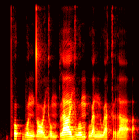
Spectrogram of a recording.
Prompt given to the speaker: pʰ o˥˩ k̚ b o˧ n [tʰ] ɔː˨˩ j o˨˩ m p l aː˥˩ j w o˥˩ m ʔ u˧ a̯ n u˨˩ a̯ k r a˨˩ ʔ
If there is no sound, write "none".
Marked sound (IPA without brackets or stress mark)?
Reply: d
